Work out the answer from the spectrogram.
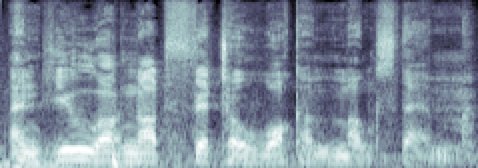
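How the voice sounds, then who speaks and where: An actor voicing a noble thunder-god prince in a video game, speaking in grand, archaic, declamatory style over dramatic music. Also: male voice, fairly low pitch, sing-song, unhurried, gravelly, very noisy, full character voice. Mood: indignant. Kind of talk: heroic video game acting.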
